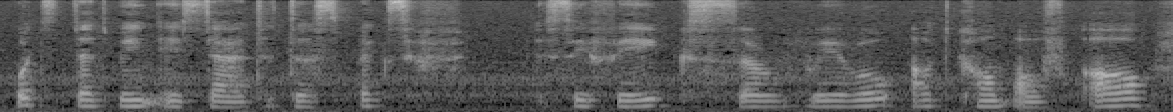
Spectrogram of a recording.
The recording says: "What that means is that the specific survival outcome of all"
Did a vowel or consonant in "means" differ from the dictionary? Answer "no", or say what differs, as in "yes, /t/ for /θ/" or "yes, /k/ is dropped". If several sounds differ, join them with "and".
yes, /z/ is dropped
